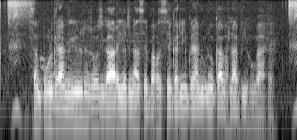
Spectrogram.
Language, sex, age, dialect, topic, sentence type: Hindi, male, 31-35, Kanauji Braj Bhasha, banking, statement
